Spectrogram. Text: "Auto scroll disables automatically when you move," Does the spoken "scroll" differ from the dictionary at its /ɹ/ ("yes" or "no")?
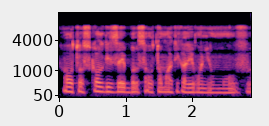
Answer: yes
